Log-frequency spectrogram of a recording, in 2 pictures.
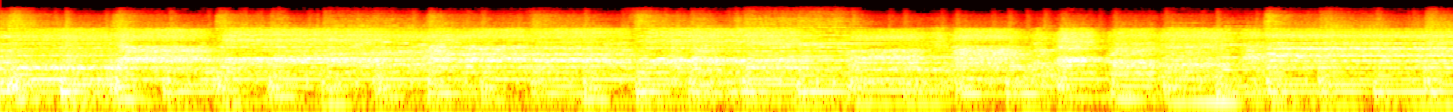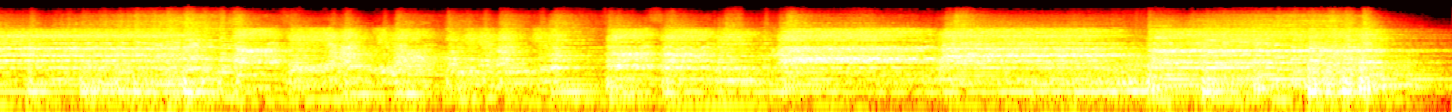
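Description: A choir singing with orchestral accompaniment, in the style of a North Korean patriotic song, loud and sustained through the closing passage.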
